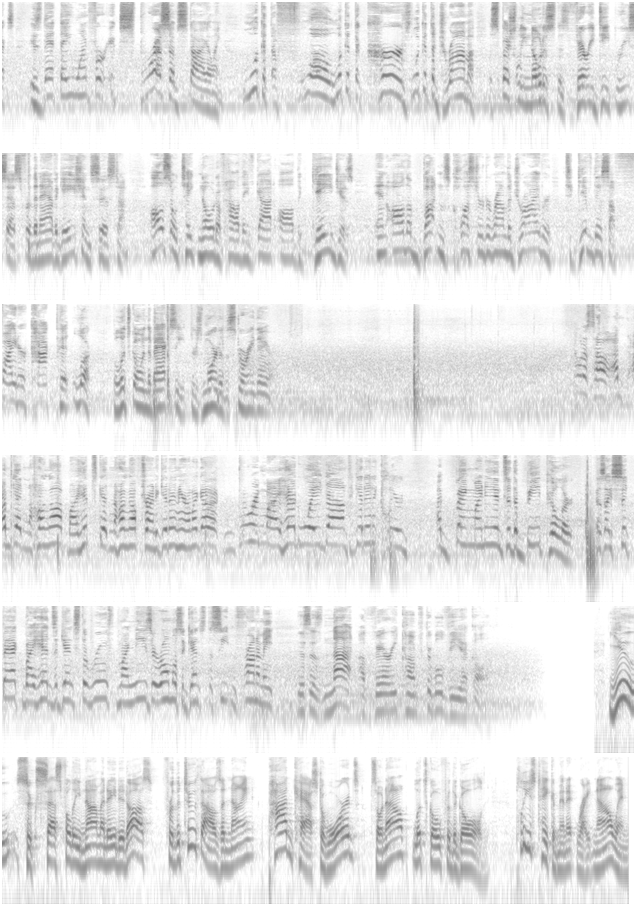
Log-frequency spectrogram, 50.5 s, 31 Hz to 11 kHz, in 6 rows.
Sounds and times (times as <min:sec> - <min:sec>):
Speech: 0:00.0 - 0:20.5, 0:24.5 - 0:40.2, 0:41.8 - 0:50.5.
